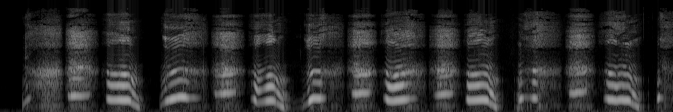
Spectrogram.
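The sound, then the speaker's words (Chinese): A woman moans with pleasure in a steady run of about a dozen short, high-pitched vocal bursts, each sliding up and down in pitch, fairly loud with brief pauses between. “随着他一声愉悦的喊声，呻吟喊叫声突然高了起来，也更加摄人心魄。”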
